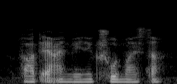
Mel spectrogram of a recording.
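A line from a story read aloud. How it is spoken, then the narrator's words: Quiet. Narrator (German): sagte der Deichgraf leise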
